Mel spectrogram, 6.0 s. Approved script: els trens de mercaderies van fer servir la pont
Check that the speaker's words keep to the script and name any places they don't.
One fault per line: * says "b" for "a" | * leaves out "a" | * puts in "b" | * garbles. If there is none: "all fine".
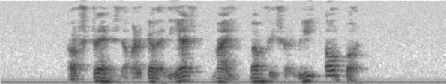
* puts in "mai"
* says "el" for "la"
